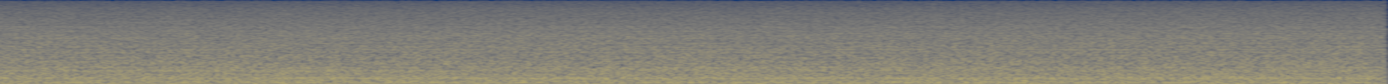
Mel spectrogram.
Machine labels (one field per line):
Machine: fan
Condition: abnormal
